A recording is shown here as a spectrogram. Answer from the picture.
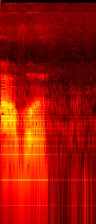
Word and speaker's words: hour: Then envelope, then oak, igloo, iron, hour. Why hour? Because here H is silent. Okay, H silent for है. ह से इसको नहीं पढ़ते हैं. इसको कैसे पढ़ते हैं? आवर.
